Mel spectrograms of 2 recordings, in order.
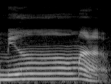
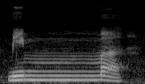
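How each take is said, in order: First: The consonant before ma is an l sound. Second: The consonant before ma is an m sound. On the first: The speaker calls it wrong. "Apalagi milma, bukan" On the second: The speaker calls it right. "mimma dileburkan nunnya"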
